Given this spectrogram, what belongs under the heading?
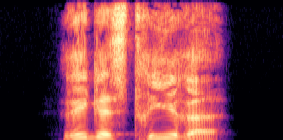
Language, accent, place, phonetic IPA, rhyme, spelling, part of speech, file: German, Germany, Berlin, [ʁeɡɪsˈtʁiːʁə], -iːʁə, registriere, verb, De-registriere.ogg
- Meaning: inflection of registrieren: 1. first-person singular present 2. singular imperative 3. first/third-person singular subjunctive I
